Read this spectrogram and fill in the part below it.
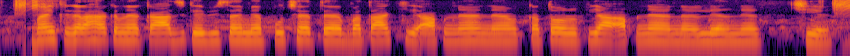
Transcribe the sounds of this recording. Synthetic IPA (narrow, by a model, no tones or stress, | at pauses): bə̃ɪ̃kɡɾaɦəknekad͡ʒkebisəjmeput͡ʃʰɛt̪ebət̪akiəpnenekət̪oɾupijaə̰pnenelelne | t͡ʃʰie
